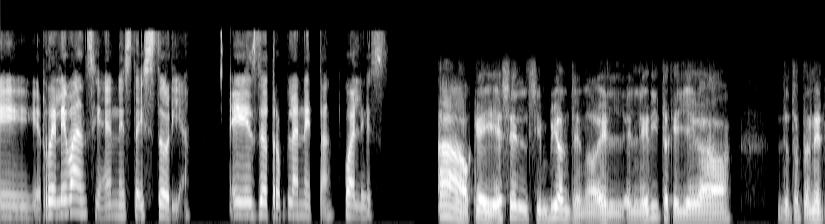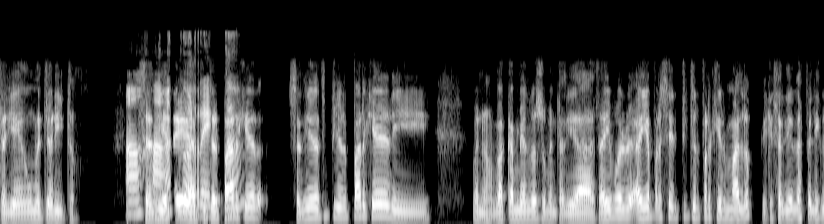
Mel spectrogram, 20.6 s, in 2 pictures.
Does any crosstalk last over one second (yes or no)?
yes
